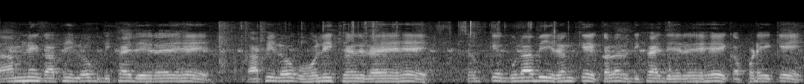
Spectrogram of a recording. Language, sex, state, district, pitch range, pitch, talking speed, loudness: Hindi, male, Gujarat, Gandhinagar, 140-155 Hz, 145 Hz, 180 wpm, -17 LUFS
